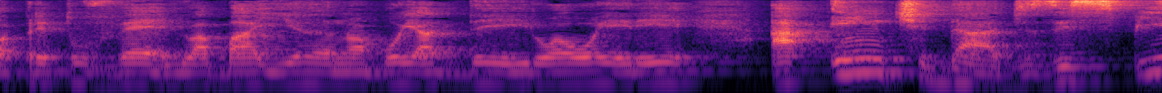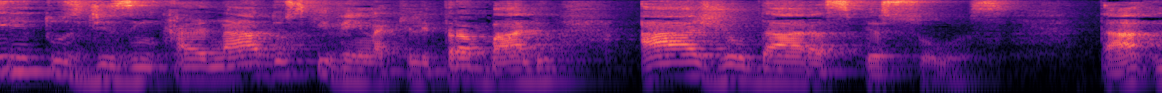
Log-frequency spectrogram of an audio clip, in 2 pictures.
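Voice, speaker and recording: Low-voiced Brazilian man teaching, roomy echo. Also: fairly bright tone. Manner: didactic, frequent checking tags. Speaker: religious teacher hosting a live online class. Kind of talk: informal live-stream teaching, answering viewers' questions. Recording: echoey, roomy sound.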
